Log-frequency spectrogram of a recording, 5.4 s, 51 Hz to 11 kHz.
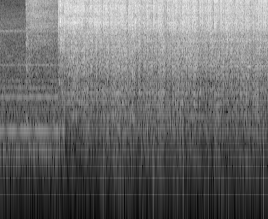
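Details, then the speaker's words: Lincoln 210MP MIG at 360 ipm wire feed and 22 V on thick plate: a steady, fast bacon-sizzle crackle showing short-circuit transfer, too little voltage for that plate. "you can hear the bacon sizzling sound I mean I don't hear it as bacon sizzling but that's how a lot of people describe that they sounds like bacon frying that means you're on a short ccate"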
